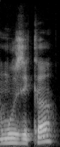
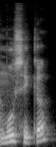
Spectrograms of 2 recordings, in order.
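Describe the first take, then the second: First: The s is sounded close to a z. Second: The s is sounded as a plain s. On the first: The speaker calls it wrong. "it's not a música" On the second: The speaker calls it right. "the S sounds like uh, just like a, a normal S"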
